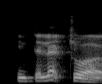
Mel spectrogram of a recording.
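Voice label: "intelektual", Malay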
